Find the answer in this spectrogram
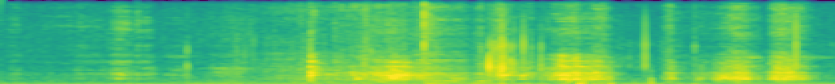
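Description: Quiet handling sounds of a small metal tin being worked with a cotton swab: light rubbing and a few small clicks, busier in the second half.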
